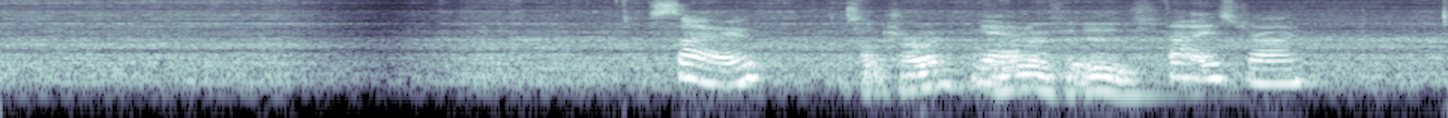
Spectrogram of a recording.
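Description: A heat gun blows with a steady whirring hiss.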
